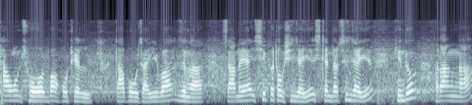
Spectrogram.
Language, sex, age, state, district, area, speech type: Bodo, male, 45-60, Assam, Chirang, rural, spontaneous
